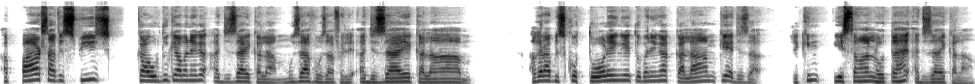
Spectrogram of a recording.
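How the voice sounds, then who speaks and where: A man from India teaching an English lesson, repeating example sentences slowly and carefully to correct pronunciation. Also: high voice, animated, a little mellow. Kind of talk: recorded language lesson.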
